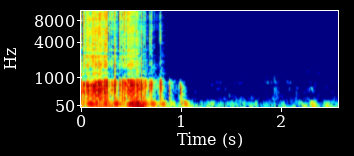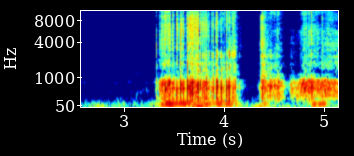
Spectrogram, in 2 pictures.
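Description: A small white block of melamine foam sponge, held in the fingers above the microphone, has a yellow-headed metal sewing pin pushed into it and scratched through it. The result is dry, crunchy, squeaky scraping bursts with a midrange tone, broken by a near-silent pause of about two seconds.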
